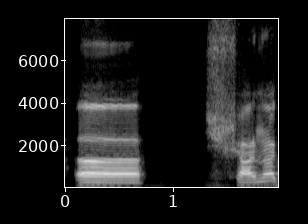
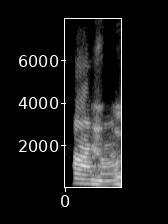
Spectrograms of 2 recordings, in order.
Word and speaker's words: Hana: Our fourth speaker is Ms. Shana. Did I pronounce it right? No. Oh. That's okay. It's Hana. Okay.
